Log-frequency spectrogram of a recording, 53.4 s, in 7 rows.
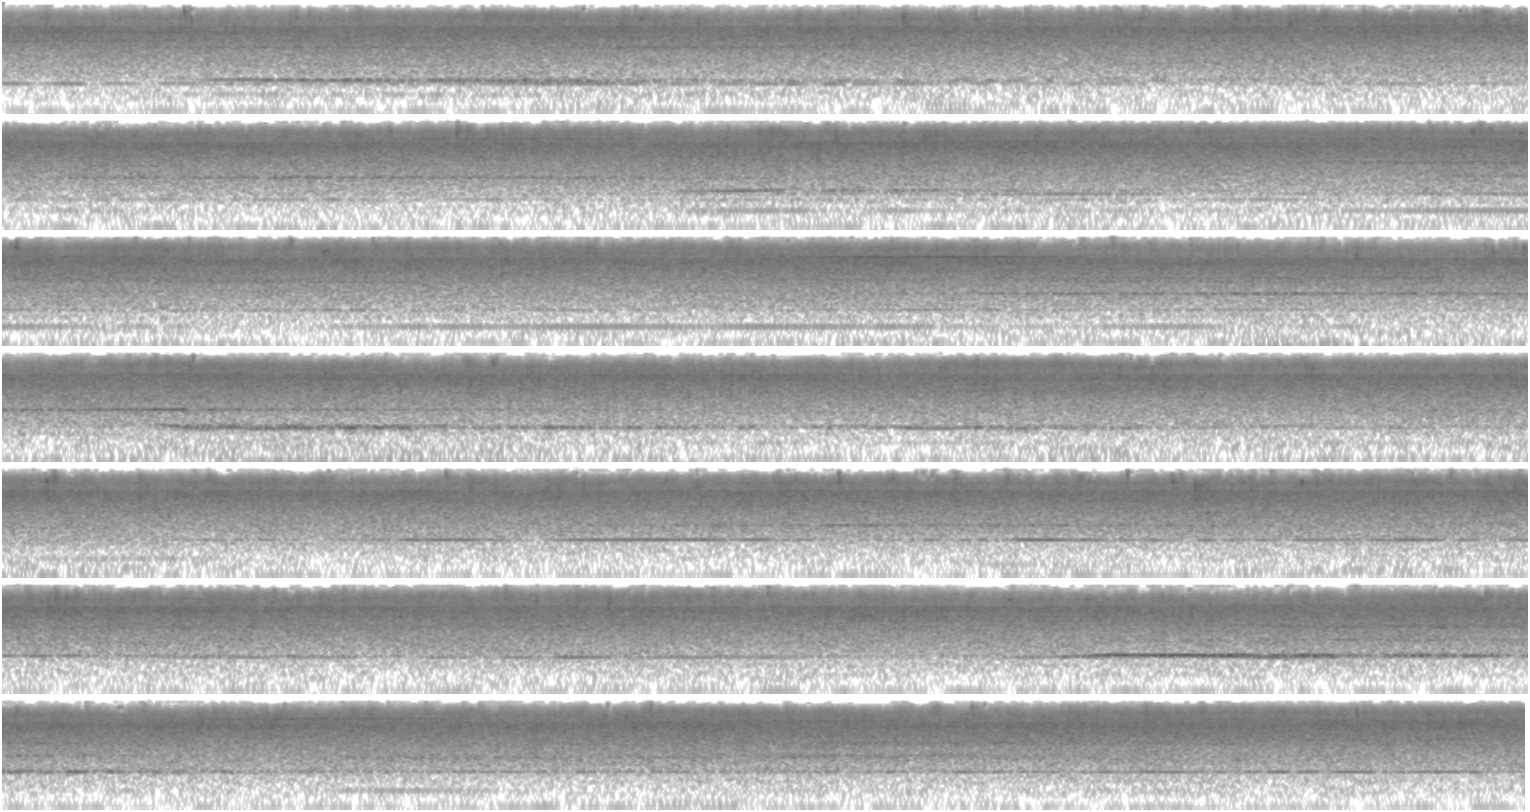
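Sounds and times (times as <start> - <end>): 
rain outdoors: 0.0 - 53.3.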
